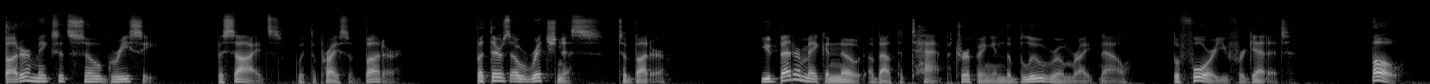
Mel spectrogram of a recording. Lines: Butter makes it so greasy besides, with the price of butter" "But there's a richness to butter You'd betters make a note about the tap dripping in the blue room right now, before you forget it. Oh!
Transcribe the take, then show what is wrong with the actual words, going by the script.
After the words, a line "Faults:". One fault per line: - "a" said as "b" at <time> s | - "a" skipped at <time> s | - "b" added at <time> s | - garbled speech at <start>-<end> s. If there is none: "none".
Butter makes it so greasy besides, with the price of butter" "But there's a richness to butter You'd better make a note about the tap dripping in the blue room right now, before you forget it. Oh!
Faults:
- "betters" said as "better" at 7.8 s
